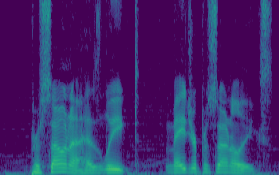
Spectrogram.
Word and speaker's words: Persona: Persona?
